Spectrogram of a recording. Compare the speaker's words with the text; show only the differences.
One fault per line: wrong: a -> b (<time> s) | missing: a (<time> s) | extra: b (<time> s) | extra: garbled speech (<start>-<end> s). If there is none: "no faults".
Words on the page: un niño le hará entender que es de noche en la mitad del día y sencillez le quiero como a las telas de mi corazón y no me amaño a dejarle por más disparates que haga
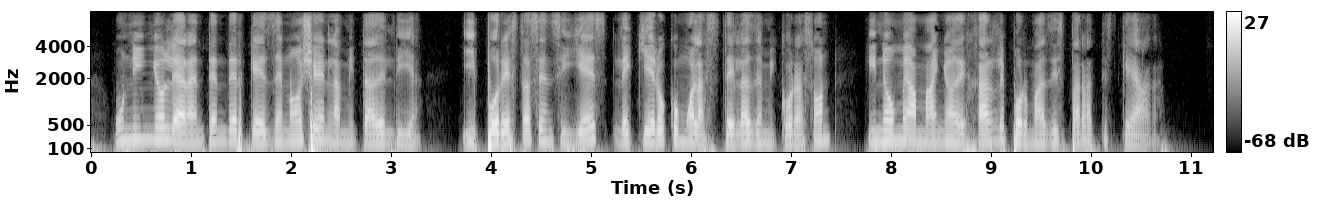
extra: por esta (3.9 s)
